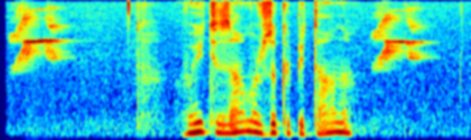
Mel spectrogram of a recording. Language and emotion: Russian, neutral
